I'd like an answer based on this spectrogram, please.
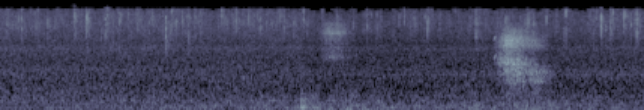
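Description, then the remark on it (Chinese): Steady rain hisses continuously in the mountains with no one speaking, a dense wash of falling drops, with a couple of brief brighter splashes standing out near the end. “啊，在山里走路的时候下雨了，就来这里避雨了吗？”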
